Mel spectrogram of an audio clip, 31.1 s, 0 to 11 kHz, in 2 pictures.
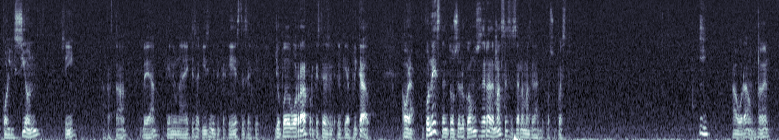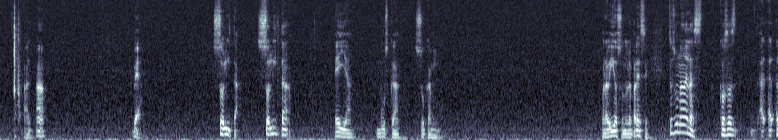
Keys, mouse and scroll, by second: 0.7 right click, 7.3 middle click, 8.1 right click, 8.7 click, 9.8 s, 13.2 click, 15.8 alt+a.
